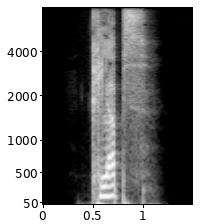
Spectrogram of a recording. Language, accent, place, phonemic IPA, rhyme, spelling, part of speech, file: German, Germany, Berlin, /ˈklaps/, -aps, Klaps, noun, De-Klaps.ogg
- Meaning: 1. light slap 2. slight craziness; screw loose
